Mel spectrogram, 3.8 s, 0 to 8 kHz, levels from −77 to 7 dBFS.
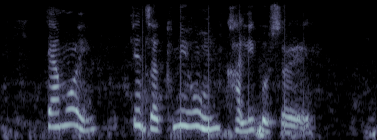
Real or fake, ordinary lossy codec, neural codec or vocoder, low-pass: real; Opus, 32 kbps; none; 7.2 kHz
